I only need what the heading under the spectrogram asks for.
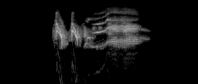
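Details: A single common waxbill song phrase: two sharp, descending chip notes, then a nasal, buzzy drawn-out note rich in overtones, lasting about one second in otherwise silent surroundings.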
